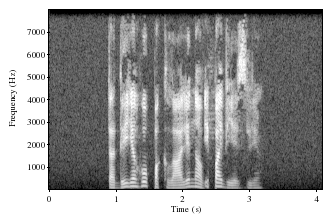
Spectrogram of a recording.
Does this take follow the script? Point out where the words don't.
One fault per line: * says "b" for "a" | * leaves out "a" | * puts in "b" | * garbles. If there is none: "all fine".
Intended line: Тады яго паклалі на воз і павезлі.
* leaves out "воз"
